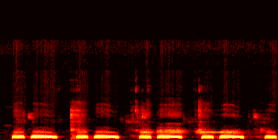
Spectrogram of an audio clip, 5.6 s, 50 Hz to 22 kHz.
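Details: Spotted dove giving its fighting coo, known in Vietnam as cu gù đấu, challenging rivals: loud paired phrases, a short hoarse note then a longer falling croon, repeated about every 1.3 seconds without pause.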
